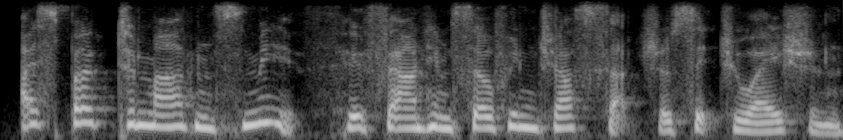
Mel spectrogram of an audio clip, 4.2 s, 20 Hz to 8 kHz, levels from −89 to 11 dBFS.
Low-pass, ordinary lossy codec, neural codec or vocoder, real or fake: 7.2 kHz; Opus, 24 kbps; codec, 16 kHz, 16 kbps, FunCodec, trained on LibriTTS, 50 frames a second; fake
